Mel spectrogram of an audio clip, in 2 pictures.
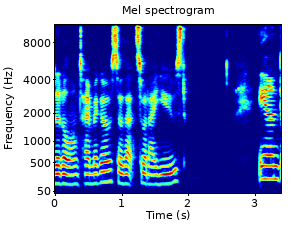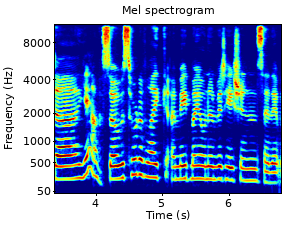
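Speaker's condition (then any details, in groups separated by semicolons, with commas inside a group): No condition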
